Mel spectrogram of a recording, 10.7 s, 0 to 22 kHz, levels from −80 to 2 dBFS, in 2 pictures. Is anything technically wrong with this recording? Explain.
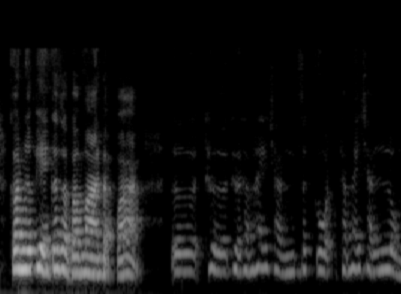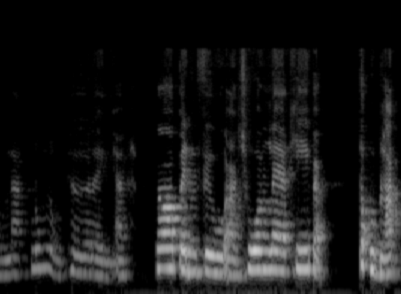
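Yes. Zipper noise appears twice in this speech: from 1.32 to 2.52 s as the level drops by roughly 20 dB, and from 6.24 to 7.28 s as it climbs back by about the same amount. Each time a fast ticking rides on the voice, around seven ticks a second on the way down and about ten on the way up. The gain moves in unsmoothed 2 dB jumps, and each jump leaves a tiny click in the waveform.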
